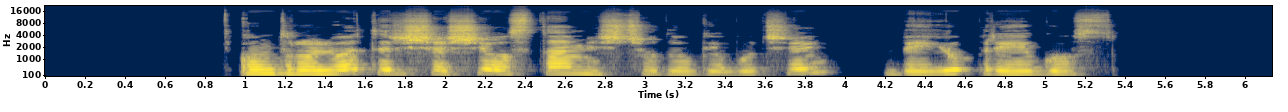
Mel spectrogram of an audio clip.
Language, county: Lithuanian, Kaunas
